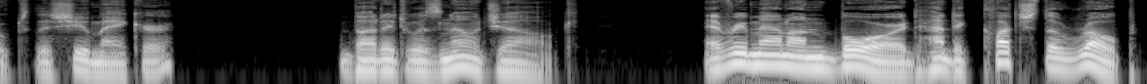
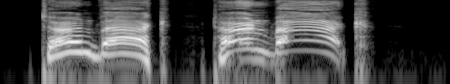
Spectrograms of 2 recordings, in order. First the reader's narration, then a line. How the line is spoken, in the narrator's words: screamed the Moravian drovers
